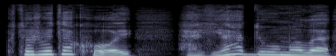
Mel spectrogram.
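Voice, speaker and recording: A hysterical young lady from a storybook, wailing shrilly at the top of her voice, as a male reader puts her on. The pitch swings high and wide in a close, dry recording. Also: sing-song, a little slow, warm tone, no room sound. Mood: shrieking.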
